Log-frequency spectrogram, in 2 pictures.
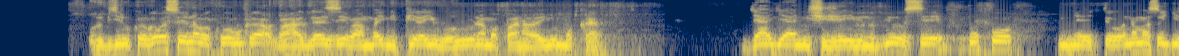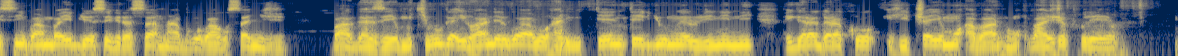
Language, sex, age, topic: Kinyarwanda, male, 18-24, education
